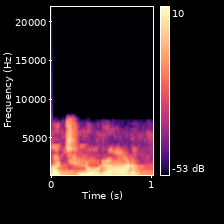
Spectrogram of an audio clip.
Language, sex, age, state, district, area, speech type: Gujarati, male, 18-30, Gujarat, Junagadh, urban, spontaneous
